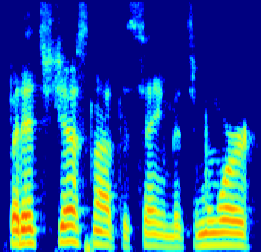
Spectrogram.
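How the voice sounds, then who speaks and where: A man's voice: fairly high pitch, a little slow, a little mellow. A man hosting a late-night live stream, chatting casually and rambling enthusiastically with many restarts. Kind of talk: casual chat.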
